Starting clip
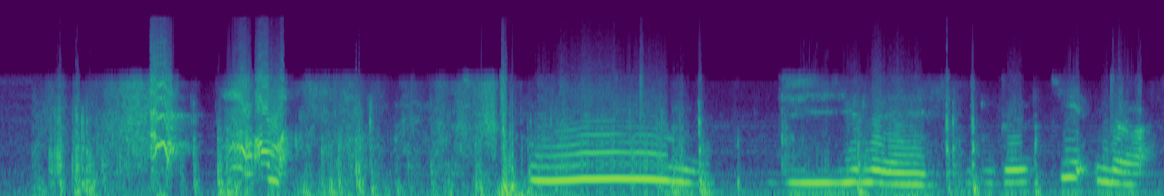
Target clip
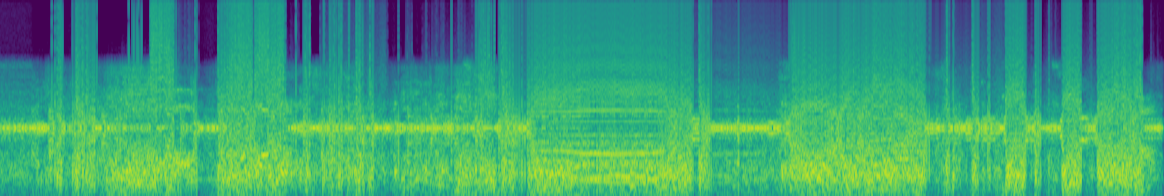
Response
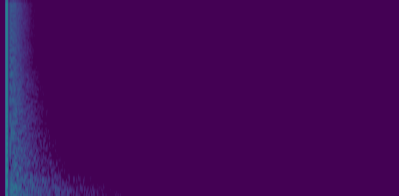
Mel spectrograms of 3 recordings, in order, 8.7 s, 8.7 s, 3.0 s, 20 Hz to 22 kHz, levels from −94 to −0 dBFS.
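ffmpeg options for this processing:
-filter_complex "[0:a]lowshelf=frequency=210:gain=8.5,aeval=exprs='(mod(12.6*val(0)+1,2)-1)/12.6':channel_layout=same,aeval=exprs='val(0)*sin(2*PI*1700*n/s)':channel_layout=same,acompressor=threshold=-34dB:ratio=4,equalizer=frequency=360:width=0.42:gain=14.5,asplit=2[link_01][link_02];[link_02]adelay=766,lowpass=frequency=3900:poles=1,volume=-20.5dB,asplit=2[link_03][link_04];[link_04]adelay=766,lowpass=frequency=3900:poles=1,volume=0.38,asplit=2[link_05][link_06];[link_06]adelay=766,lowpass=frequency=3900:poles=1,volume=0.38[link_07];[link_03][link_05][link_07]amix=inputs=3:normalize=0[link_08];[link_01][link_08]amix=inputs=2:normalize=0,acontrast=67,alimiter=level_in=25.5dB:limit=-1dB:release=50:level=0:latency=1,volume=-1dB"

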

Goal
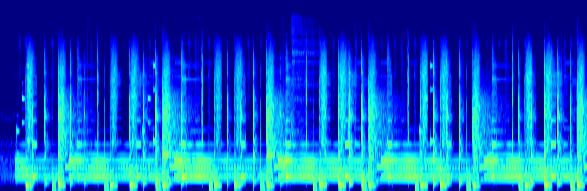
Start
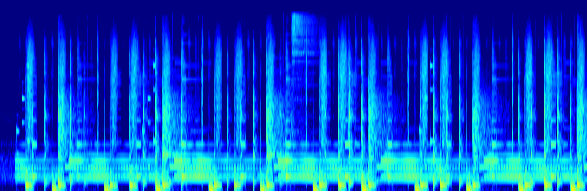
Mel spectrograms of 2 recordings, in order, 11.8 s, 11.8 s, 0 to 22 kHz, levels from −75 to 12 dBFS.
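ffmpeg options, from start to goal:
ffmpeg -i in.wav -filter_complex "[0:a]highpass=190,acrossover=split=370|1600|5700[link_01][link_02][link_03][link_04];[link_04]acompressor=threshold=-55dB:ratio=6[link_05];[link_01][link_02][link_03][link_05]amix=inputs=4:normalize=0,volume=3.5dB" out.wav

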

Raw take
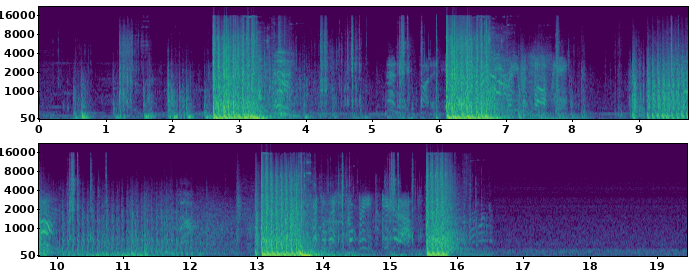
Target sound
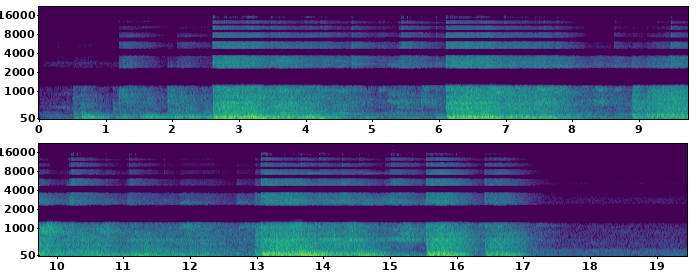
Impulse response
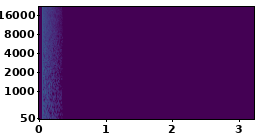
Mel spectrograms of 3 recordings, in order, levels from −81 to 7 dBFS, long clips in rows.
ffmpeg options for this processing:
-filter_complex "[0:a]asettb=1/sr,asplit=3[link_01][link_02][link_03];[link_01]atrim=end=11.844[link_04];[link_02]atrim=start=11.84:end=12.35,asetpts=PTS-STARTPTS,afade=type=in:duration=0.004:curve=qsin,afade=type=out:start_time=0.506:duration=0.004:curve=qsin,aeval=exprs='val(0)+0.5*0.0126*sgn(val(0))':channel_layout=same[link_05];[link_03]atrim=start=12.346[link_06];[link_04][link_05]acrossfade=duration=0.004:curve1=hsin:curve2=qsin[link_07];[link_07][link_06]acrossfade=duration=0.004:curve1=qsin:curve2=hsin,acrossover=split=130[link_08][link_09];[link_09]acompressor=threshold=-15dB:ratio=6[link_10];[link_08][link_10]amix=inputs=2:normalize=0,asettb=1/sr,asplit=3[link_11][link_12][link_13];[link_11]atrim=end=14.924[link_14];[link_12]atrim=start=14.92:end=15.71,asetpts=PTS-STARTPTS,afade=type=in:duration=0.004:curve=qsin,afade=type=out:start_time=0.786:duration=0.004:curve=qsin,aeval=exprs='val(0)*gte(abs(val(0)),0.0251)':channel_layout=same[link_15];[link_13]atrim=start=15.706[link_16];[link_14][link_15]acrossfade=duration=0.004:curve1=hsin:curve2=qsin[link_17];[link_17][link_16]acrossfade=duration=0.004:curve1=qsin:curve2=hsin,aecho=1:1:874:0.422[link_18];[1:a]atrim=start_sample=2205,afade=type=out:start_time=0.29:duration=0.01,atrim=end_sample=13230,asetrate=26460,aresample=44100[link_19];[link_18][link_19]afir=irnorm=-1:irlink=0,afftfilt=real='re*eq(mod(floor(b*sr/1024/1200),2),0)':imag='im*eq(mod(floor(b*sr/1024/1200),2),0)':win_size=1024:overlap=0.75,volume=-2dB"

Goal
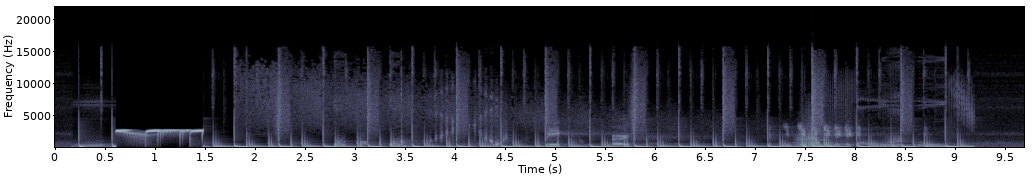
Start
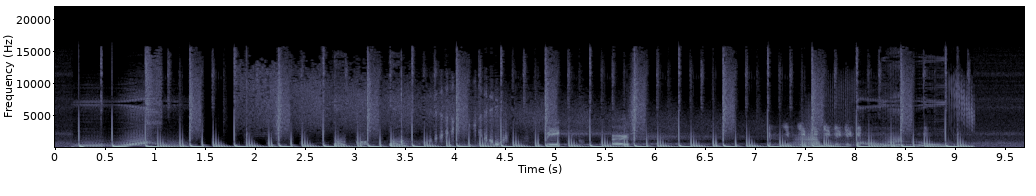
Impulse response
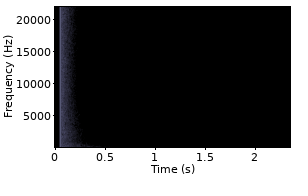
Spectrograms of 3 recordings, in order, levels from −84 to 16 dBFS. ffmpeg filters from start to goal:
-filter_complex "[0:a]bandreject=frequency=134:width_type=h:width=4,bandreject=frequency=268:width_type=h:width=4,bandreject=frequency=402:width_type=h:width=4,bandreject=frequency=536:width_type=h:width=4,bandreject=frequency=670:width_type=h:width=4,bandreject=frequency=804:width_type=h:width=4,bandreject=frequency=938:width_type=h:width=4,bandreject=frequency=1072:width_type=h:width=4,bandreject=frequency=1206:width_type=h:width=4,bandreject=frequency=1340:width_type=h:width=4,bandreject=frequency=1474:width_type=h:width=4,bandreject=frequency=1608:width_type=h:width=4,bandreject=frequency=1742:width_type=h:width=4,bandreject=frequency=1876:width_type=h:width=4,bandreject=frequency=2010:width_type=h:width=4,bandreject=frequency=2144:width_type=h:width=4,bandreject=frequency=2278:width_type=h:width=4,bandreject=frequency=2412:width_type=h:width=4,bandreject=frequency=2546:width_type=h:width=4,bandreject=frequency=2680:width_type=h:width=4,bandreject=frequency=2814:width_type=h:width=4,bandreject=frequency=2948:width_type=h:width=4,bandreject=frequency=3082:width_type=h:width=4,bandreject=frequency=3216:width_type=h:width=4,bandreject=frequency=3350:width_type=h:width=4,bandreject=frequency=3484:width_type=h:width=4,bandreject=frequency=3618:width_type=h:width=4,bandreject=frequency=3752:width_type=h:width=4,bandreject=frequency=3886:width_type=h:width=4,bandreject=frequency=4020:width_type=h:width=4,bandreject=frequency=4154:width_type=h:width=4,bandreject=frequency=4288:width_type=h:width=4,bandreject=frequency=4422:width_type=h:width=4,bandreject=frequency=4556:width_type=h:width=4,bandreject=frequency=4690:width_type=h:width=4,asettb=1/sr,asplit=3[link_01][link_02][link_03];[link_01]atrim=end=0.604[link_04];[link_02]atrim=start=0.6:end=1.48,asetpts=PTS-STARTPTS,afade=type=in:duration=0.004:curve=qsin,afade=type=out:start_time=0.876:duration=0.004:curve=qsin,lowpass=frequency=2300:width_type=q:width=0.5098,lowpass=frequency=2300:width_type=q:width=0.6013,lowpass=frequency=2300:width_type=q:width=0.9,lowpass=frequency=2300:width_type=q:width=2.563,afreqshift=-2700[link_05];[link_03]atrim=start=1.476[link_06];[link_04][link_05]acrossfade=duration=0.004:curve1=hsin:curve2=qsin[link_07];[link_07][link_06]acrossfade=duration=0.004:curve1=qsin:curve2=hsin,asplit=3[link_08][link_09][link_10];[link_08]afade=type=out:start_time=7.4:duration=0.02[link_11];[link_09]acontrast=26,afade=type=in:start_time=7.4:duration=0.02,afade=type=out:start_time=7.96:duration=0.02[link_12];[link_10]afade=type=in:start_time=7.96:duration=0.02[link_13];[link_11][link_12][link_13]amix=inputs=3:normalize=0,volume=-2.5dB"

